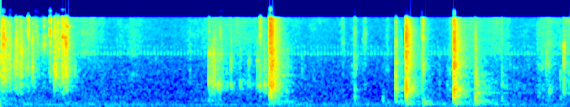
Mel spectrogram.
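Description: A plastic box clacks as it is tapped and set down.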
